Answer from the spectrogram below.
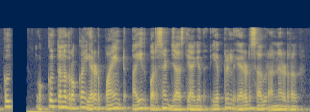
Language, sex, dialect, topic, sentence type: Kannada, male, Northeastern, agriculture, statement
